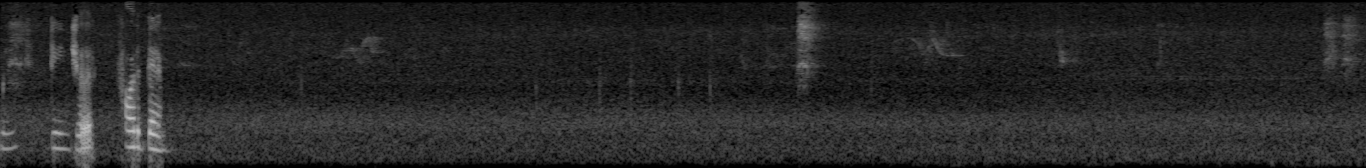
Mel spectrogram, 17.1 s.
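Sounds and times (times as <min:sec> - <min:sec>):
faint outdoor hiss: 0:00.0 - 0:17.0
short bird calls: 0:09.6 - 0:10.3, 0:16.5 - 0:17.0.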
